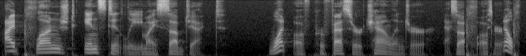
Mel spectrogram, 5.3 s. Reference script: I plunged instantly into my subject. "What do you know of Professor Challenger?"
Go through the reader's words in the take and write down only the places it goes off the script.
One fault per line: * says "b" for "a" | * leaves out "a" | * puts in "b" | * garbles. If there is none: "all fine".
* leaves out "into"
* leaves out "do you know"
* garbles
